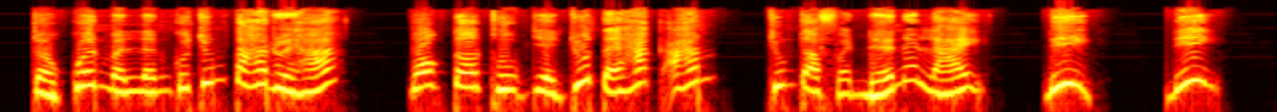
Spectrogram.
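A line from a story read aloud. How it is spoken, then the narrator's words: Shouting from above. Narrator (Vietnamese): phía trên đầu nó, Snape đang quát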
